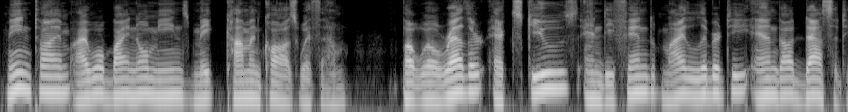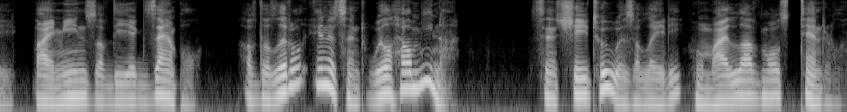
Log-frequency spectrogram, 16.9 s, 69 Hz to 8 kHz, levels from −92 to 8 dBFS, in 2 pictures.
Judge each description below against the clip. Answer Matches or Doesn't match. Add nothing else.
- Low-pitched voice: Matches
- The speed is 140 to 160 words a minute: Matches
